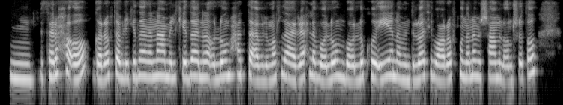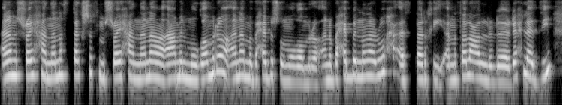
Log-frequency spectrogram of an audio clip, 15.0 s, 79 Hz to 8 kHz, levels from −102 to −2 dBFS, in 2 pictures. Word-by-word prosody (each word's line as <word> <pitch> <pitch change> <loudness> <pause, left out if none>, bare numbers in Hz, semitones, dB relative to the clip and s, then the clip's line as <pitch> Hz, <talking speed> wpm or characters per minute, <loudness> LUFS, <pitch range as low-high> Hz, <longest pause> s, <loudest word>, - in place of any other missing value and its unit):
إمم، 245 -2 -2
بصراحة 270 +4 +1
آه، 270 - +3
جرّبت 260 +5 +3
قبل 255 -2 +2
كده 275 +2 -1
إن 275 - +1
أنا 275 +2 +1
أعمل 265 -2 +1
كده، 275 +2 +2
إن 265 - 0
أنا 265 - +2
أقول 235 0 -3
لهُم 280 +2 +2
حتى 285 -1 -2
قبل 225 -1 0
ما 245 - -1
أطلع 260 -3 +1
الرحلة 260 +5 +1
باقول 230 -2 +1
لهُم 265 0 +3
باقول 230 0 0
لكم 260 0 +3
إيه، 250 +4 +3
أنا 270 -2 0
من 235 -1 -2
دلوقتي 260 +5 0
باعَرّفكم 245 +5 +1
إن 260 - -1
أنا 280 +2 -1
مش 265 -1 -5
هاعمل 255 -3 -1
أنشطة 250 +9 -2 0.4
أنا 275 +2 +4
مش 285 0 0
رايحة 280 0 +1
إن 255 - -2
أنا 275 +2 +1
أستكشف، 285 +2 -5
مش 255 0 -4
رايحة 265 +1 +1
إن 245 -1 -2
أنا 260 +2 0
أعمل 255 +1 +2
مُغامرة، 250 +5 +1
أنا 280 +2 0
ما 260 -2 -1
باحبش 265 +2 -4
المُغامرة، 215 -2 -3
أنا 235 0 -1
باحب 265 +3 -1
إن 270 0 +2
أنا 280 0 0
أروح 315 0 -3
أسترخي. 235 0 -2
أنا 235 +1 -3
طالعة 275 +1 +1
الرحلة 235 +5 +1
دي 270 - -1
260 Hz, 235 wpm, -23 LUFS, 240-275 Hz, 0.4 s, أنا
